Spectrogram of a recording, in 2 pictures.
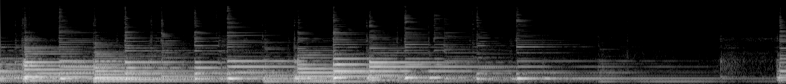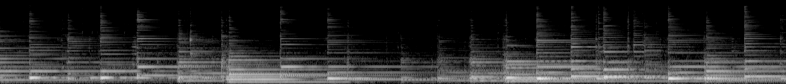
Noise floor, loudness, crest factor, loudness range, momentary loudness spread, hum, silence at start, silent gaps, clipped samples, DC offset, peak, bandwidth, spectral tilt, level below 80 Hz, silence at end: -46 dBFS; -19 LUFS; 18 dB; 10 LU; 18 LU; none; 0 s; none; under 0.1%; under 0.1%; 0 dBFS; 12 kHz; -8 dB/octave; -60 dBFS; 0 s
